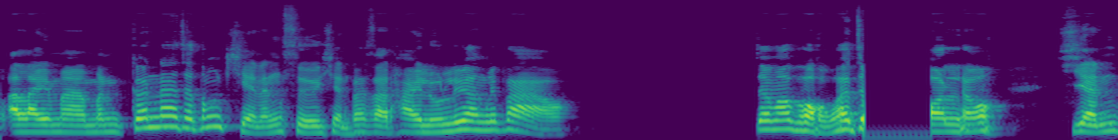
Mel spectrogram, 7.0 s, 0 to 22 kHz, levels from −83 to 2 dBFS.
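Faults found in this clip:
Audio dropout to a faint residue, 5.39–5.82 s: likely input path losing the signal while staying live; speech cuts abruptly for 0.42 s, leaving only mains hum far below speech level.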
